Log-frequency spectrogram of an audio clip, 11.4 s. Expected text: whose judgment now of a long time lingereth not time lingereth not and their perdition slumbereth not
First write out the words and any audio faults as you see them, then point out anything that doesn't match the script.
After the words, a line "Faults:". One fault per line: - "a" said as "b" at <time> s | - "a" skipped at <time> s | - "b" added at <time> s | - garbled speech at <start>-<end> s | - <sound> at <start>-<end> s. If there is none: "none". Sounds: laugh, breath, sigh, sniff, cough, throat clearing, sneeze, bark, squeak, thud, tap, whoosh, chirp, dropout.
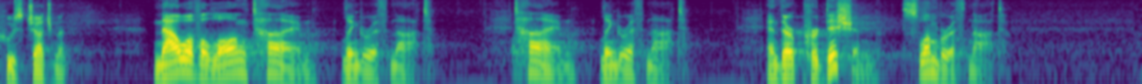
whose judgment now of a long time lingereth not time lingereth not and their perdition slumbereth not
Faults:
none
